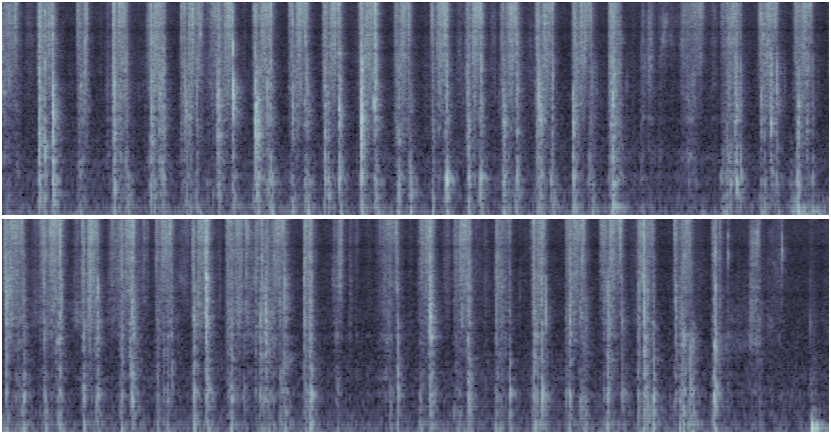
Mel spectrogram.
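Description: A deck of oracle cards being shuffled by hand, a steady run of quick card flicks and slaps, several a second.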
